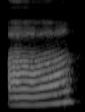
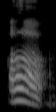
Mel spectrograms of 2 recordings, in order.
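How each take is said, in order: First: It is said with the second tone. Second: It is said with the fourth tone. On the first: "second tone" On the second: "and fourth tone"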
